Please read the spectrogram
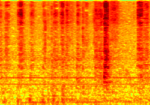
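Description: Black felt-tip Sharpie marker writing a word on a sheet of paper: a faint run of short, quick scratching strokes.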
